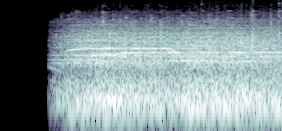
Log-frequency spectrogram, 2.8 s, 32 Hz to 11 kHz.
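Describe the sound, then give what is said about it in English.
Applause and cheering for healthcare workers in New York at the nightly 7 o'clock tribute start abruptly after a moment of silence, then hold as a steady crowd roar with a thin sustained tone running through it. “That's the sound of applause for our healthcare workers. Every night around 7 o'clock in New York, people in many other cities and countries around the world are doing the same, cheering on and thanking those on the front lines.”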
